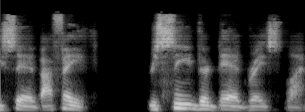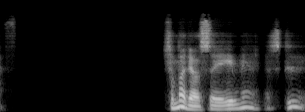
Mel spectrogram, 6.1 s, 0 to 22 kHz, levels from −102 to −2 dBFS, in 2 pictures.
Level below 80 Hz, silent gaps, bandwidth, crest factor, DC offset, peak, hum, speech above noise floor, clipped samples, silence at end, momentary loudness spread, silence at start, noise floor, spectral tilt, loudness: -78 dBFS; 0.98-1.47 s, 3.21-4.67 s; 13 kHz; 22 dB; under 0.1%; -10 dBFS; none; over 60 dB; under 0.1%; 0 s; 17 LU; 0 s; under -90 dBFS; -3 dB/octave; -29 LUFS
